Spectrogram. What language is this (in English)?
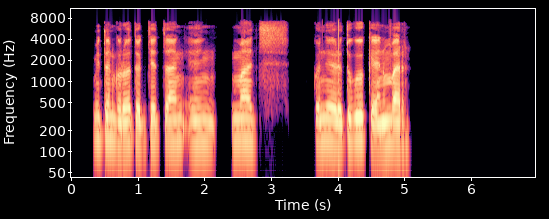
Kalenjin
